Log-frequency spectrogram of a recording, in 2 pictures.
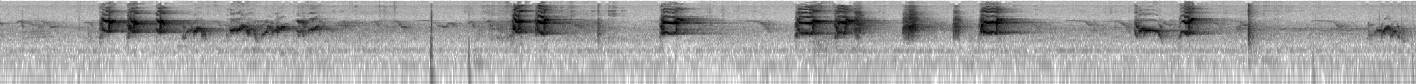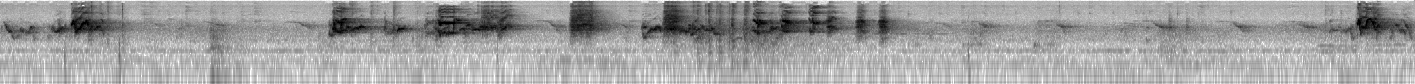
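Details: Budgies ready to lay eggs chirp in short, loud bursts of scratchy, twittering notes, repeated every second or so with brief pauses, plus a faint flutter of wings.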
